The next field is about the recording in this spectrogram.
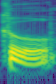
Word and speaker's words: Kuhl: So how do you say it? I've never known. I've never asked him. – Like Kuhl. – Yeah. – Like Kuhl Beans. – Mm-hmm. Kuhl Beans.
